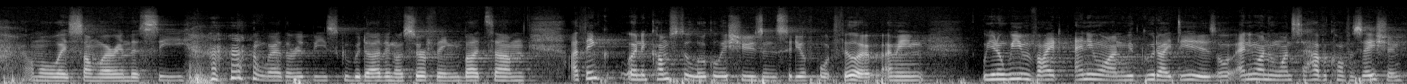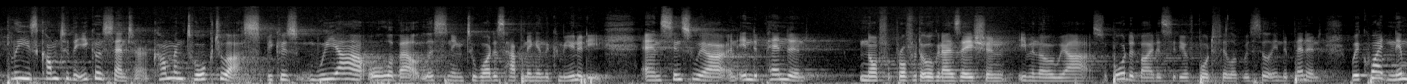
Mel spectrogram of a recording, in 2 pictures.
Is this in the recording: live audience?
yes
